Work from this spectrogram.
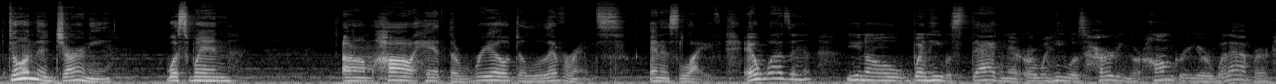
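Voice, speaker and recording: Raspy deep-voiced woman doing a tarot reading, kinda preachy, keeps saying okay, faint music behind. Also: lively intonation, unhurried. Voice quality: low alto voice. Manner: preachy, often tags "okay?" and "right?". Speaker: tarot reader. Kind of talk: casual spiritual tarot reading.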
